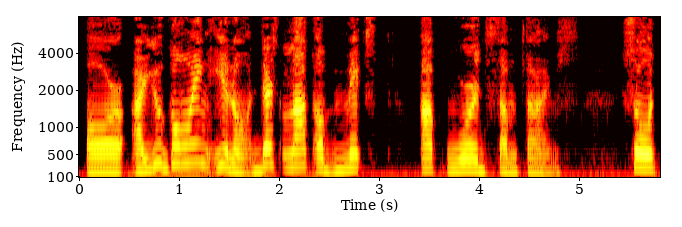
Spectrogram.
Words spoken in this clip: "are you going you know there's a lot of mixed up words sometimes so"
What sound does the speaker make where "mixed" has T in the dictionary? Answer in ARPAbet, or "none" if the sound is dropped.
T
